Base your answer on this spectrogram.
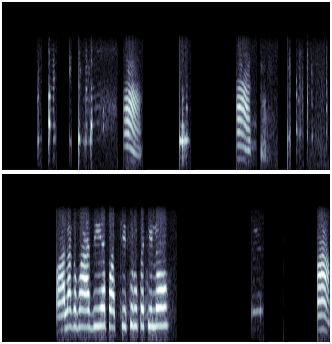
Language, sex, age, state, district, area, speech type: Hindi, female, 45-60, Madhya Pradesh, Seoni, urban, conversation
